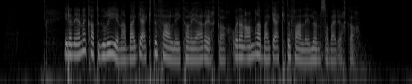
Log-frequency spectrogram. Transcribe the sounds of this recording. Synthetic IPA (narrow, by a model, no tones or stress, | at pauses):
iːd̪ɛneːnəkʰɑt̪əɡʊʁiːənæːbɛɡəɛkt̪əfæləiːkʰɑʁɪæːʁəʏʁkəʁo̰ːiːd̪ɛnɑnd̪ʁəæːbɛɡəɛkt̪əfæləiːlœnsɑʁbæɪd̪əʏ̰ʁkə̰ʁ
